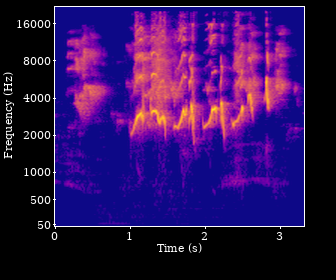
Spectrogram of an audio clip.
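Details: Female Oriental magpie-robin calling to the male: a faint high note, a pause, then a rapid run of bright, upward-slurred whistles mixed with scratchy chirps, about a dozen notes in two seconds.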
